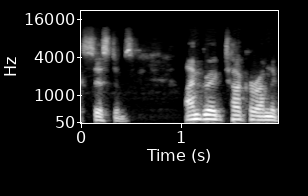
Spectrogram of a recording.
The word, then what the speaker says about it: CSDMS: system or CSD AMS the acronym for which if you say it with the soft C sounds like systems I'm Greg Tucker I'm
